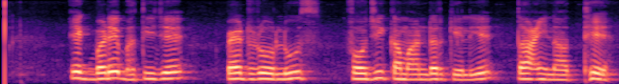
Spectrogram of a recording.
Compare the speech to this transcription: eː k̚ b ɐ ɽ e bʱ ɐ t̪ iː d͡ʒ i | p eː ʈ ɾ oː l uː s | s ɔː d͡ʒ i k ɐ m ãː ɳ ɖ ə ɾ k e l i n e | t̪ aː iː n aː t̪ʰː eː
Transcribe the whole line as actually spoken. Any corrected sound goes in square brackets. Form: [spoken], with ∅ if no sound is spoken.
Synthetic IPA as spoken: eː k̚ b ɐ ɽ e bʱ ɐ t̪ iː d͡ʒ [e] | p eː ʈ ɾ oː l uː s | [f] ɔː d͡ʒ i k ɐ m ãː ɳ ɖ ə ɾ k e l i [∅] e | t̪ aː iː n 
